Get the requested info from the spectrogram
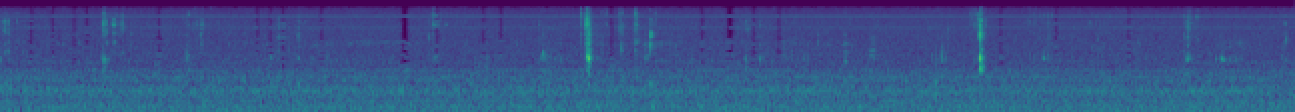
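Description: Someone chewing a mouthful of soft steamed bun with mouth closed, with a few small wet mouth clicks, over a steady low rumble of a car interior.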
